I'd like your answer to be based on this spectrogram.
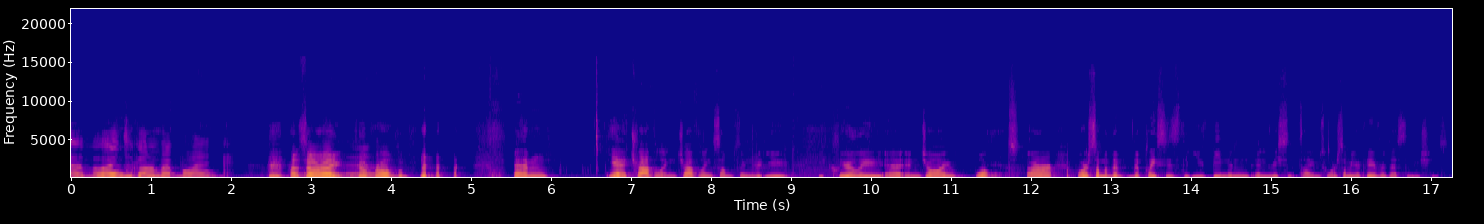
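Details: Adult male interviewer; typical speech.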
